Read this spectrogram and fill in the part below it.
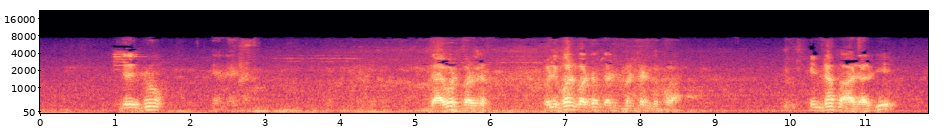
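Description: An elderly man speaks calmly and slowly, close by, with pauses.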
